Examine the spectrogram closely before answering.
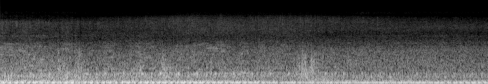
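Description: Low, steady rumble of a sportfishing boat's twin Caterpillar C-12 diesel engines, with wind buffeting the microphone.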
